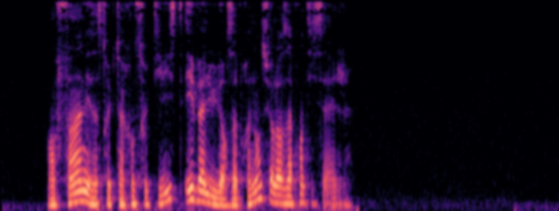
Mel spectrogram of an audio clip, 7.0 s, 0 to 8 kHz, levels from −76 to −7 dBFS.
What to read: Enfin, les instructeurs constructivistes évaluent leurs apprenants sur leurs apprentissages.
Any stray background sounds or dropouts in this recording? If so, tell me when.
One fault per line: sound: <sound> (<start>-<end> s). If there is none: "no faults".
no faults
